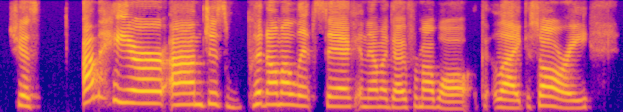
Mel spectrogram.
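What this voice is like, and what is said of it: Imitates another person's accent. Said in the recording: “you have to do her accent.”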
